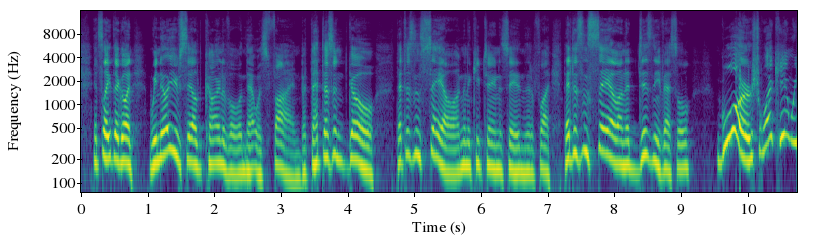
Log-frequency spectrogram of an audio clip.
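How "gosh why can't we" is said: silly, goofy cartoon voice, high and loud. Joking about Disney cruise rules, doing a Goofy impression. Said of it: "That was my goofy impression".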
